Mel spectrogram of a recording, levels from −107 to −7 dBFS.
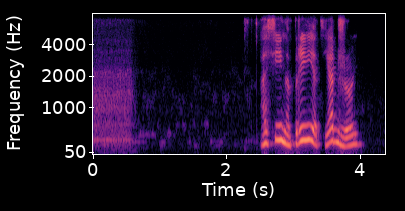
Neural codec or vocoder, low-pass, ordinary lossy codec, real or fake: codec, 16 kHz, 16 kbps, FunCodec, trained on Chinese and English, 50 frames a second; 7.2 kHz; Opus, 24 kbps; fake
